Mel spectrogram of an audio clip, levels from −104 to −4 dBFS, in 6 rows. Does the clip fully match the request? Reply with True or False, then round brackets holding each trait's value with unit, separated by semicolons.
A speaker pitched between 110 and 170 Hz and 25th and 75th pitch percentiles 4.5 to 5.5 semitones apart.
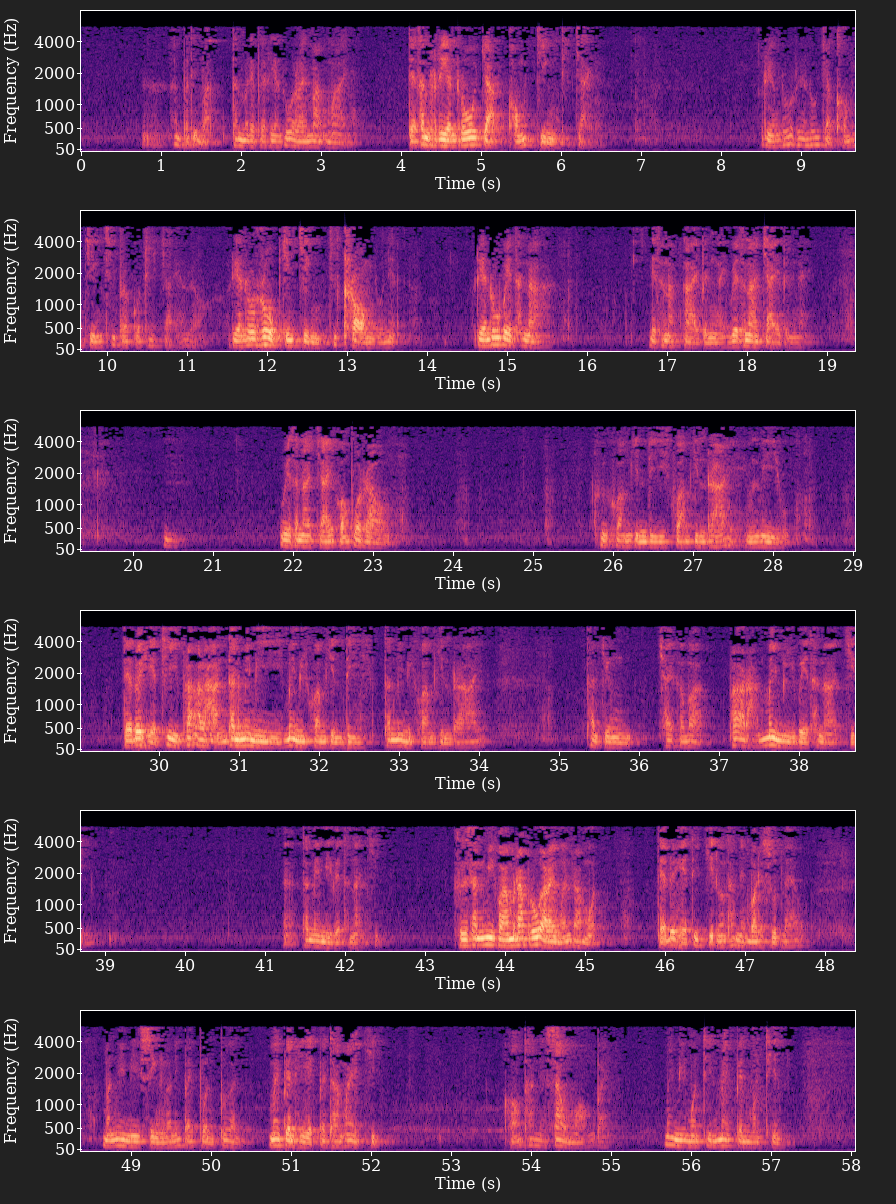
False (115 Hz; 4.0 semitones)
